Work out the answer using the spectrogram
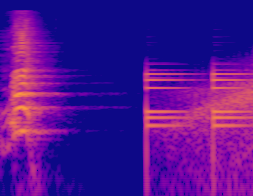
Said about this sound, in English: My dog loves to run in the park. Chasing a stick is a lark. But when a squirrel's nearby, you'll hear him cry when he lets out a mighty bark.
